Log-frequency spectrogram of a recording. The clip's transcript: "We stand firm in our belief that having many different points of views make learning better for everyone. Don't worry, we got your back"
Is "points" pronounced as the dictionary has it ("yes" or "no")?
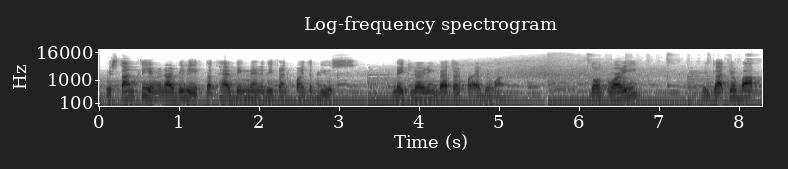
no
